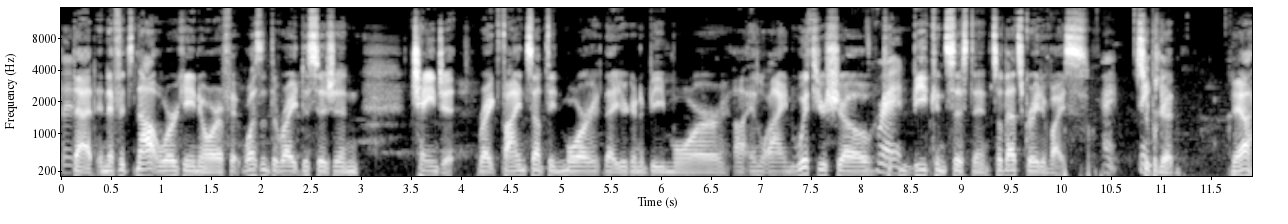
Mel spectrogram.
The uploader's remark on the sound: at the Staffing World 2021 conference in Denver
